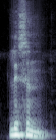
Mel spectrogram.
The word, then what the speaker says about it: listen: तो यहाँ पे टी साइलेंट है। लिसन, सुनना, देखने के लिए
